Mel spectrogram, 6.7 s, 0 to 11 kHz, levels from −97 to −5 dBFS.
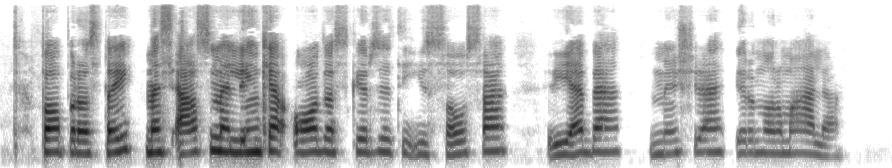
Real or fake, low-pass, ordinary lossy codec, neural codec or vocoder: fake; 9.9 kHz; MP3, 64 kbps; vocoder, 22.05 kHz, 80 mel bands, WaveNeXt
